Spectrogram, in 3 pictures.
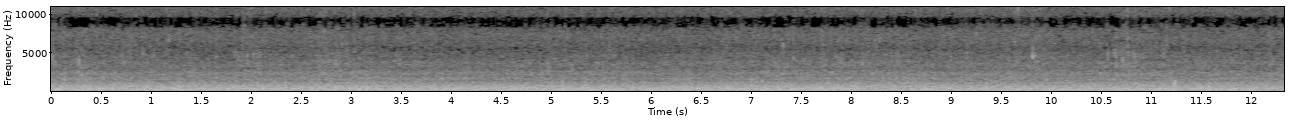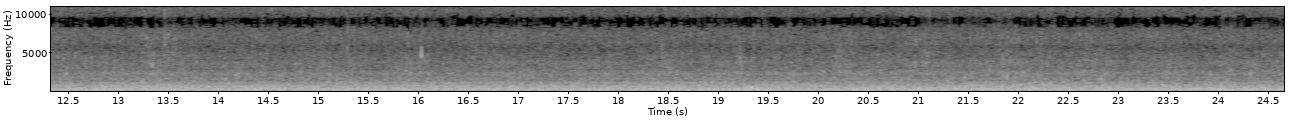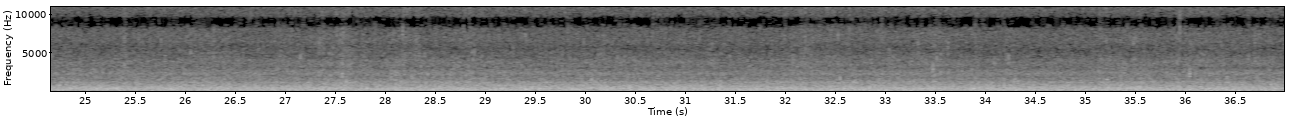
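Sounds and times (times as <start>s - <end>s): stream water flowing: 0.0s - 36.9s.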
